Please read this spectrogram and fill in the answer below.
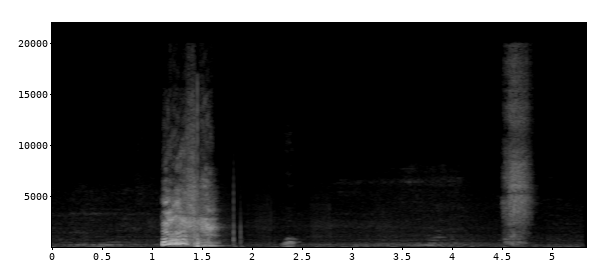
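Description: A single loud, explosive sneeze, muffled at the end, followed by a brief sniff and a short breath out.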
